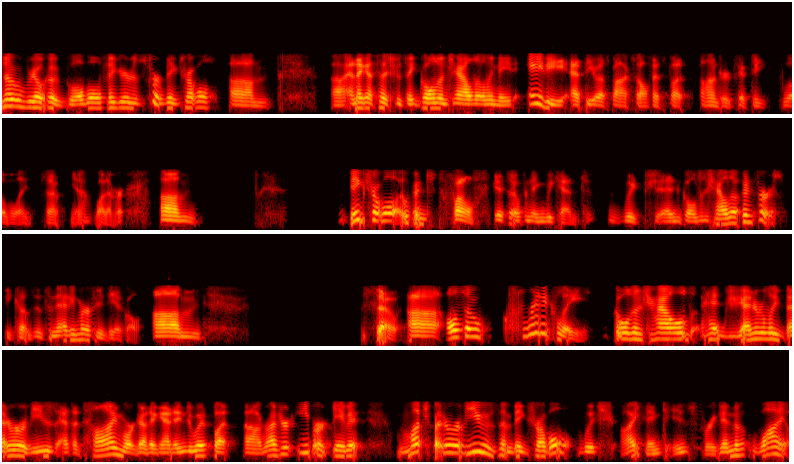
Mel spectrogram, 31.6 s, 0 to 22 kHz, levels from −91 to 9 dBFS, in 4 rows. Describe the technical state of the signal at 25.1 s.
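At 25.1 s you're hearing Codec 2 vocoder damage, and it isn't local: it runs through the whole clip. The decoder isn't rebuilding the original waveform at all. It only gets pitch, voicing, energy and a rough spectral envelope, then resynthesises the speech from sine waves. That's why it sounds robotic and buzzy here, heavily so, which fits a low-rate mode around 2.4 kbit/s.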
